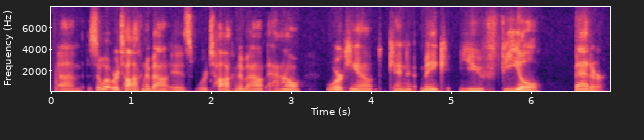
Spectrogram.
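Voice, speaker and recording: A man's voice: mid-range voice, expressive, measured pace, warm tone, dry recording, muffled recording. A man in his thirties co-hosting a podcast, telling stories in casual chat and laughing often as he acts out quotes. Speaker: podcast co-host. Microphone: remote call setup.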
